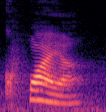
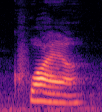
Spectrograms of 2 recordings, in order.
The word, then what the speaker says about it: choir: occasions it's not pronounced the H is silent so it's choir choir echo echo with a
